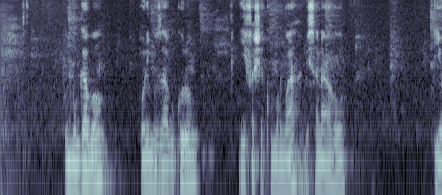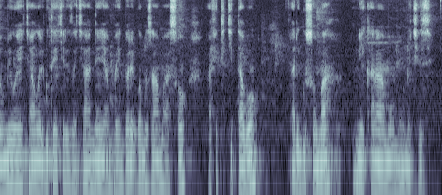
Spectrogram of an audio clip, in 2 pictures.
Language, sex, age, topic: Kinyarwanda, male, 25-35, health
